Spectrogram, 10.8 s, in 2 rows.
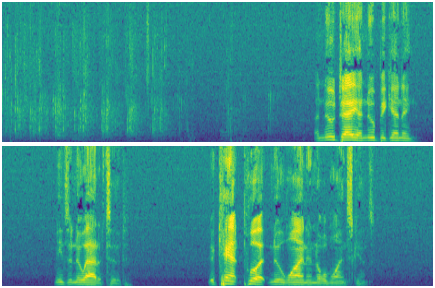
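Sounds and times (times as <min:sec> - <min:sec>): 
audience clapping: 0:00.0 - 0:03.5
speech: 0:03.9 - 0:05.2, 0:06.0 - 0:07.0, 0:08.0 - 0:10.1.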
